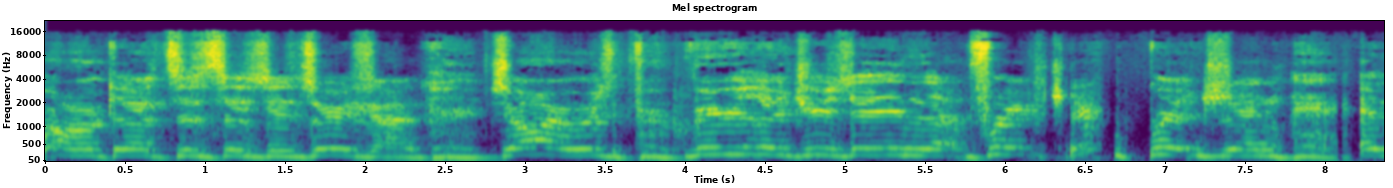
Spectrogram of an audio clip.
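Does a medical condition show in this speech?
Yes: cerebral palsy.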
